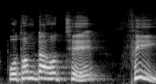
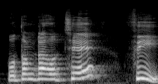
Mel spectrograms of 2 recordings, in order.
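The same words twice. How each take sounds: No difference in how they are said.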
